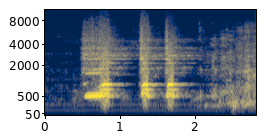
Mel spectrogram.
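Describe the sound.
A hand-blown train whistle gives three breathy, chord-like toots: a longer first blast, then two short ones in quick succession, before a softer airy hiss trails on to the end.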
